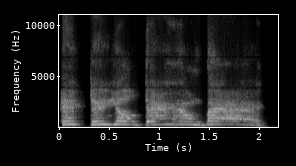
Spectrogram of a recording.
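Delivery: very high, very slow drill sergeant yell, top of lungs. Retelling a drill sergeant's order to empty the bag: imitating a drill sergeant shouting. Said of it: "at the top of his lungs".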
